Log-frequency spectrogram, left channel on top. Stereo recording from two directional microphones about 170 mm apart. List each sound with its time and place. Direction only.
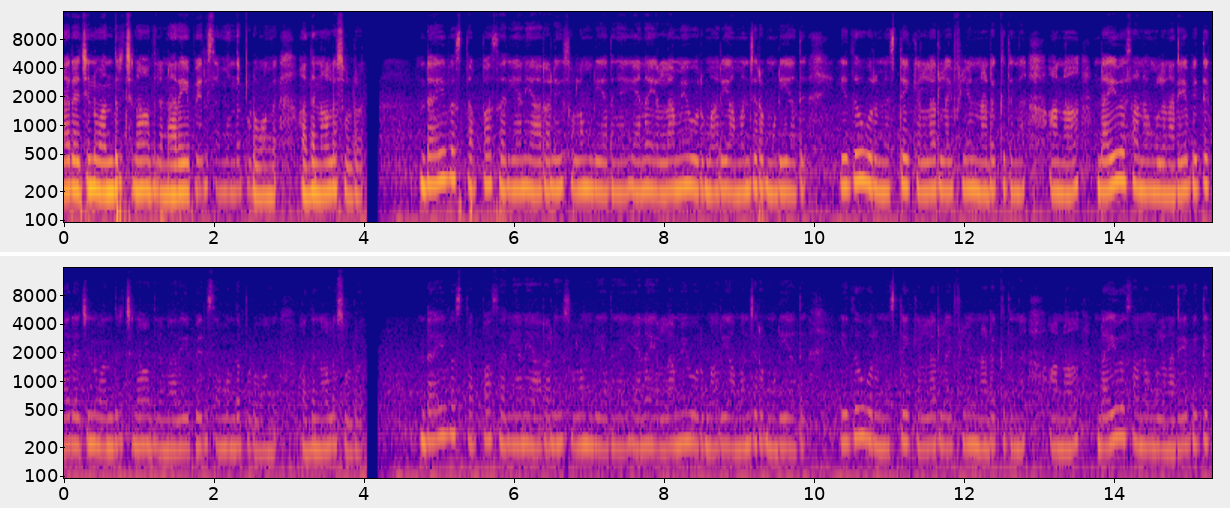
0.0 s speech: 55° left (ahead or behind)
3.2 s a woman's voice: 50° left (ahead or behind)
